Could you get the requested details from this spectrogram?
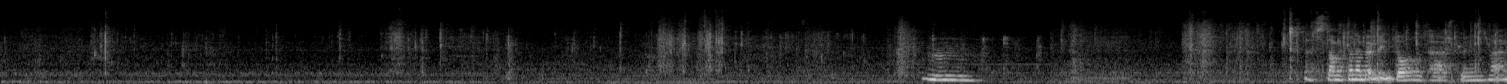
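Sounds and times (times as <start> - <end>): crunching bites and chewing: 0.8 - 9.1.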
